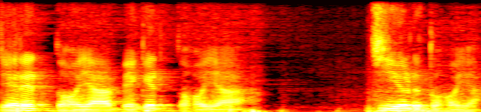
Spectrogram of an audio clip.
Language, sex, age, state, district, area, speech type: Santali, male, 18-30, Jharkhand, East Singhbhum, rural, spontaneous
